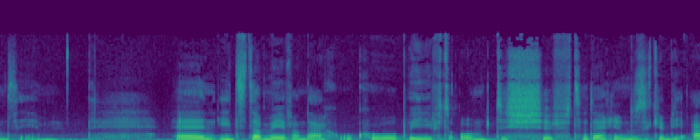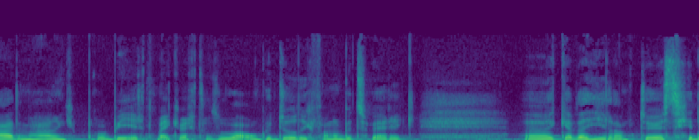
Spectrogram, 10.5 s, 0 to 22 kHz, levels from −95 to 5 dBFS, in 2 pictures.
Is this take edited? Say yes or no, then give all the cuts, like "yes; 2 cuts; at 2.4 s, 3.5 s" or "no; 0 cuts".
yes; 1 cut; at 3.4 s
